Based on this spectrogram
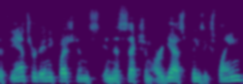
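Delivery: normal talking voice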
